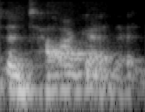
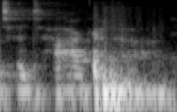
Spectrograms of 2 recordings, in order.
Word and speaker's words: Tathagata: Tathagata?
